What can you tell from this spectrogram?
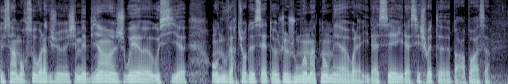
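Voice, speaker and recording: Recorded very cleanly against a silent background, a man talks at a fairly quick pace in a fairly low pitch with a monotone, flat intonation. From Nantes, western France. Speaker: DJ and collective co-founder. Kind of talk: casual interview chat. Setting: at his home. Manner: hesitant, many repetitions.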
